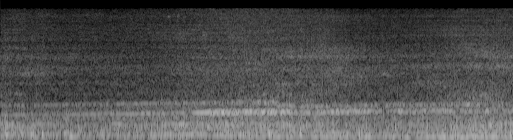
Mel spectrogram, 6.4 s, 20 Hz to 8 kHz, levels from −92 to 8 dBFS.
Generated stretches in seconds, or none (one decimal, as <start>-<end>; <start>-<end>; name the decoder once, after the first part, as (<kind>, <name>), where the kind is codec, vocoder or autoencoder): 2.6-6.4 (vocoder, Vocos)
